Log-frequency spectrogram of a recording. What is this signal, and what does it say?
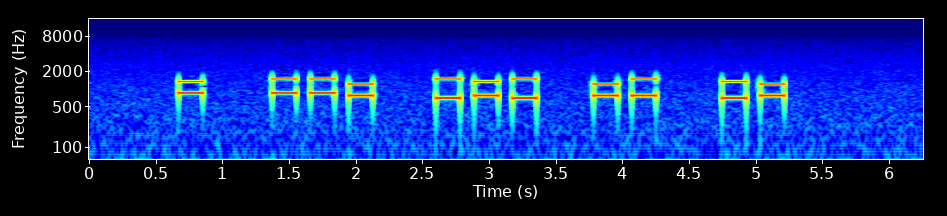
DTMF, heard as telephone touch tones, dialled by machine, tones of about 180 ms. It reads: 8 994 353 46 24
